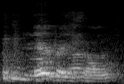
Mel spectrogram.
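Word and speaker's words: ἔπεισαν: Y ese esa palabra griega persuadit episan episan se pronuncia así.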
